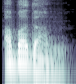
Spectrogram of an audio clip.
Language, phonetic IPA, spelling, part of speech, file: Russian, [ɐbɐˈdan], Абадан, proper noun, Ru-Абадан.ogg
- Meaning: Abadan (a city in Iran)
